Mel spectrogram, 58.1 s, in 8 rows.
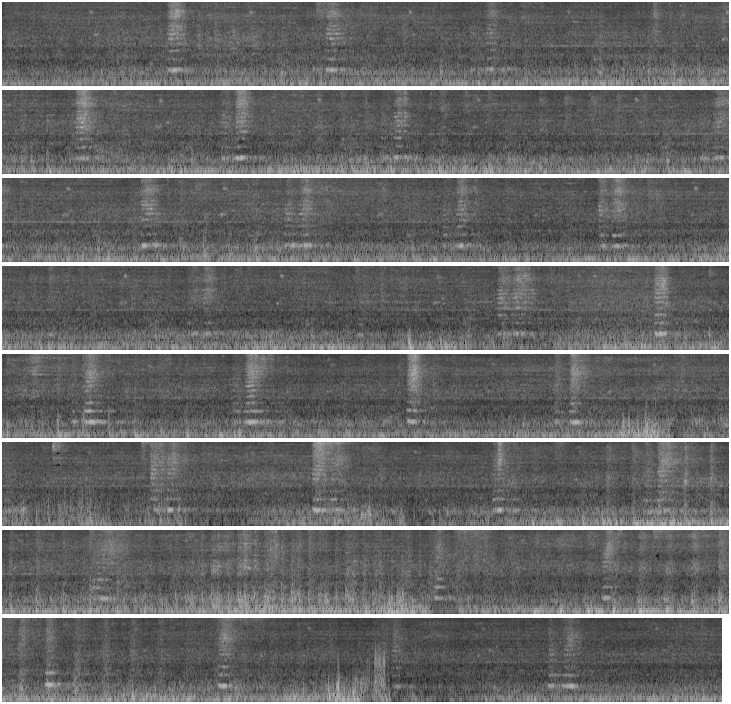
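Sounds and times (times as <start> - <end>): freight train rumble: 0.0 - 58.0.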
